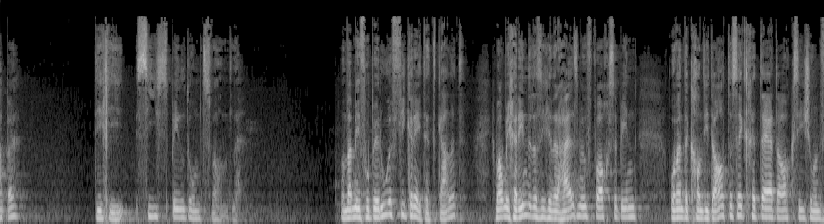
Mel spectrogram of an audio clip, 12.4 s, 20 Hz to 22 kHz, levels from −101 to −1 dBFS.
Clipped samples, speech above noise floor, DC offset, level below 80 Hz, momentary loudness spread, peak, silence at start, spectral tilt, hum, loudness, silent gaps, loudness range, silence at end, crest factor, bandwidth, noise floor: under 0.1%; 44 dB; under 0.1%; -62 dBFS; 11 LU; -4 dBFS; 0 s; -5.5 dB/octave; none; -26 LUFS; none; 5 LU; 0 s; 22 dB; 16 kHz; -69 dBFS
